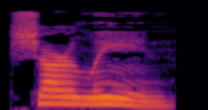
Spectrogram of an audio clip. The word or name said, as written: charlene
